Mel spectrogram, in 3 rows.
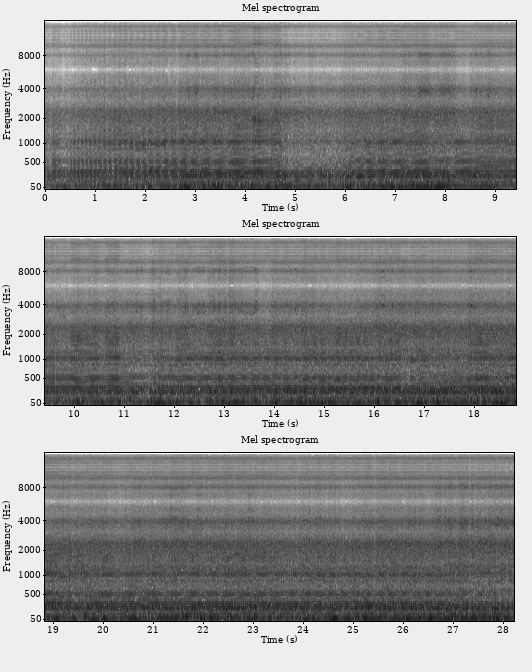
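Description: Honda XR250 Tornado's single-cylinder four-stroke engine pulling as the bike rides and accelerates. Its pitch climbs over the first few seconds, drops at a gear change about five seconds in, then rises again and holds fairly steady.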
